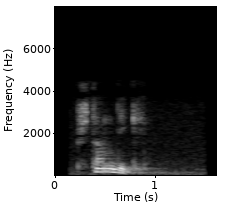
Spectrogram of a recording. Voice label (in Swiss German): "bstandig", alsace; meteo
